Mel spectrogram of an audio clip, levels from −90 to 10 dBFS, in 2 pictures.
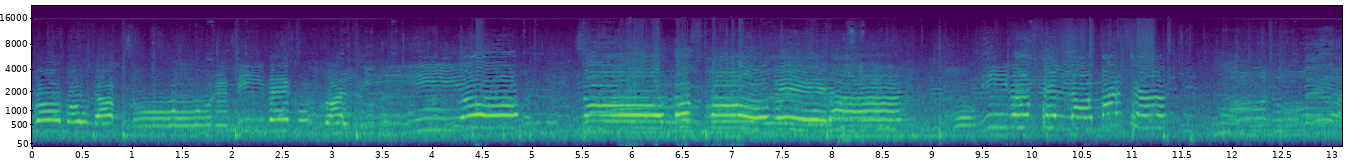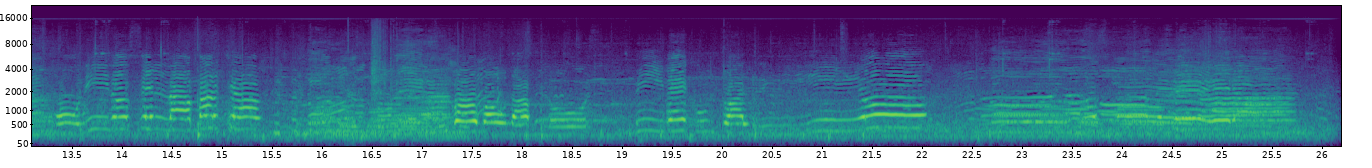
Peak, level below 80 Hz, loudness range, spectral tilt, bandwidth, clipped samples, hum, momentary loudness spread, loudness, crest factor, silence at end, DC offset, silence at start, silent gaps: -2 dBFS; -68 dBFS; 8 LU; -5 dB/octave; 12 kHz; under 0.1%; none; 15 LU; -16 LUFS; 14 dB; 0.1 s; under 0.1%; 0 s; none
